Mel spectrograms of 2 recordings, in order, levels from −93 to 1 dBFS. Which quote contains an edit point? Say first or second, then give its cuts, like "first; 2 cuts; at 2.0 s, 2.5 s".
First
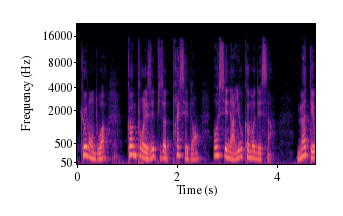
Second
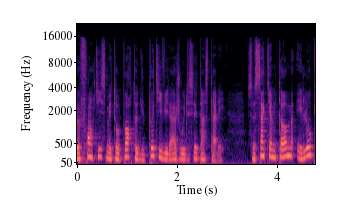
first; 1 cut; at 2.6 s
